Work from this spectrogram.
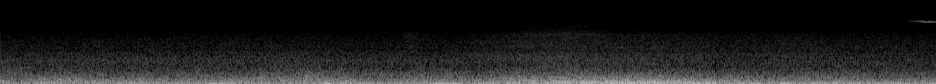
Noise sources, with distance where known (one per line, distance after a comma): large-sounding engine, far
